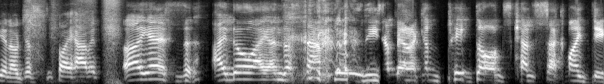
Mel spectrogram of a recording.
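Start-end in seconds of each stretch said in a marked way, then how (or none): 1.5-7.6 comedic, jokey put-on French accent. Speaker imagines interviewing a guy from French Canada, slipping into a comedic French accent. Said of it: "a comedic French accent".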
